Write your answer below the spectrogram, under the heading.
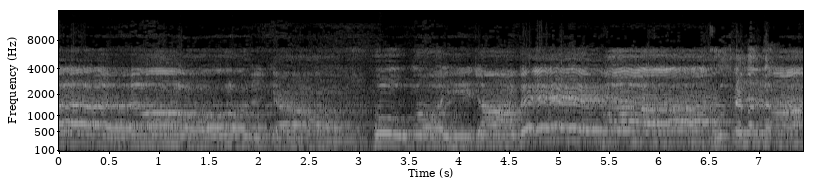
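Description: Men chanting soz, the Urdu elegiac recitation, in long drawn-out melodic notes. A lead reciter sings into the microphone and a second man's voice supports him. There is a short dip about three seconds in before the next phrase rises.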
